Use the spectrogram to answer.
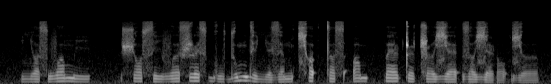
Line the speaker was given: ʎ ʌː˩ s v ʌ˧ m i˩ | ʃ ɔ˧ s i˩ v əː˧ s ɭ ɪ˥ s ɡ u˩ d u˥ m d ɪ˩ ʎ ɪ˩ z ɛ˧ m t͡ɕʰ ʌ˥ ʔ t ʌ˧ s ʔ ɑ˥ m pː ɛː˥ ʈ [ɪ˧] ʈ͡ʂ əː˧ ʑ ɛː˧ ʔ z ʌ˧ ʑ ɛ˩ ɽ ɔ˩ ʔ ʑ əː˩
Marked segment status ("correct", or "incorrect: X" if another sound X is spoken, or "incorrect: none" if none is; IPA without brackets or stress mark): correct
